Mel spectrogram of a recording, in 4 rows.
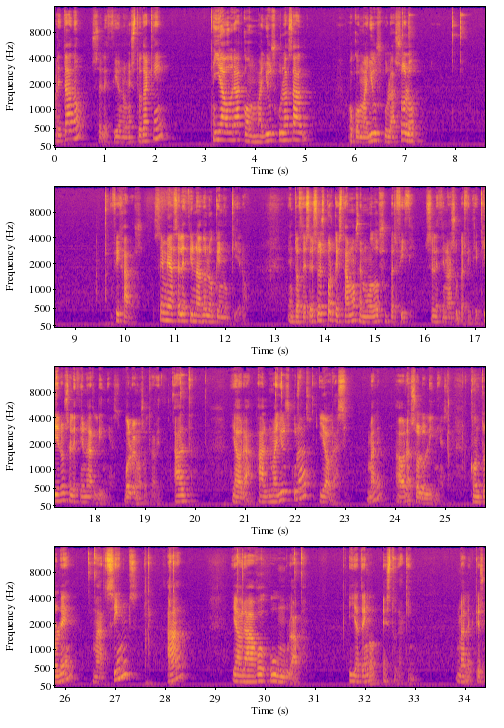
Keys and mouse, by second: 6.9-9.8 right drag, 17.1-19.0 drag, 19.6-21.4 right drag, 21.6 right click, 22.3-23.5 middle drag, 27.6 a, 28.1 a, 29.4 u.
